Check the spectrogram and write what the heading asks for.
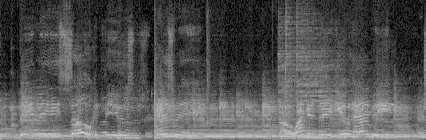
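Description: Teenage rock band playing live: male vocals sung into microphones over guitar chords, with a short break about three seconds in before the band comes back in.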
